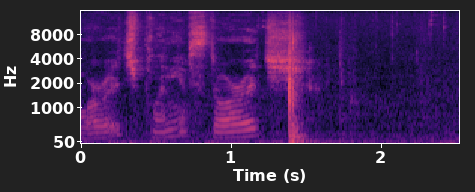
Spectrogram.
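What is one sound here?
A cabinet door clicks open.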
